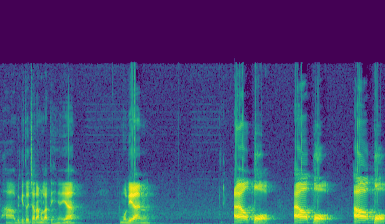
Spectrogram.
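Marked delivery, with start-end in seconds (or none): 4.7-7.6 alto with a thick, dark al; heavy alto. Shown as a demonstration. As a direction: drill alto slowly with tongue root raised. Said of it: "Kalau dinaikkan jadi al". (alto dibaca tebal)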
